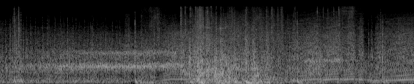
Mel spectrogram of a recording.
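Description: Tyres screech as a car skids around a bend.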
